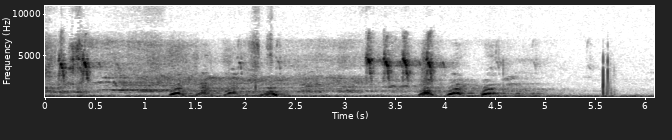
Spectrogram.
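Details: At 5:45 am, a pack of about 15–20 coyotes calls alongside a German Shepherd in two quick runs of short, rising-and-falling yips, each burst four or five notes long. Faint, thin bird notes sound over a low rumble.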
